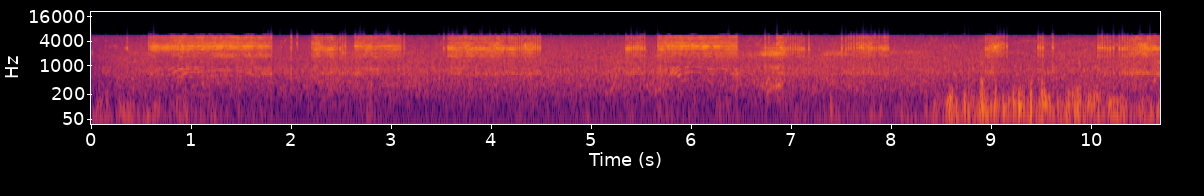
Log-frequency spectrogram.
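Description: Fly reel's click-pawl drag buzzing in repeated spurts, a fraction of a second to about a second each, as line is pulled against it while a hooked fish is played. A low rumble comes in near the end.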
